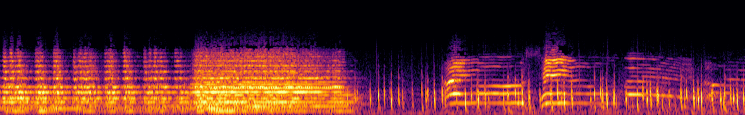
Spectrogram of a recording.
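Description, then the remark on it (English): Rapid galloping hoofbeats drum beneath loud, bold fanfare music, the William Tell Overture, in the opening of the old-time radio program The Lone Ranger. The music then gives way to rising and falling voice-like calls over a continuing rhythmic clatter. “Fiery horse with the speed of light, a cloud of dust, and a hearty "Hi-yo, Silver!"”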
